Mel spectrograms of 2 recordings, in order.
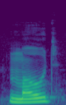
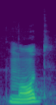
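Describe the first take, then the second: First: The vowel glides like English 'mode'. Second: The vowel is a short, plain o. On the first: The speaker calls it wrong. "we may be tempted to pronounce it as" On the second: The speaker calls it right. "but it's mod"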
